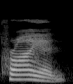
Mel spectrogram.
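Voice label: "Cryin", English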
